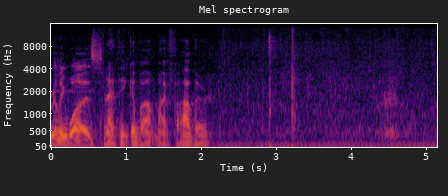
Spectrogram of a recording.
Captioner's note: exhales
